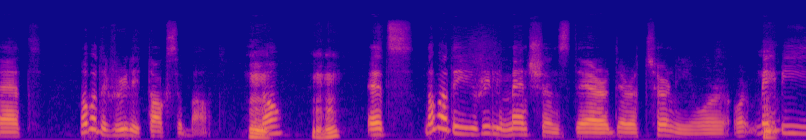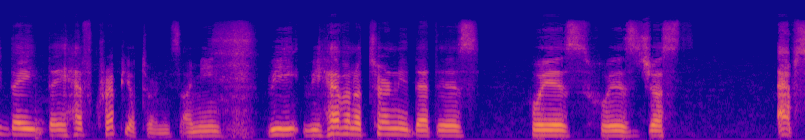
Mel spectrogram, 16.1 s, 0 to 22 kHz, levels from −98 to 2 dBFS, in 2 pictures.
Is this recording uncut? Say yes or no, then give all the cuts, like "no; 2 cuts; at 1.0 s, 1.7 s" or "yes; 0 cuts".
yes; 0 cuts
